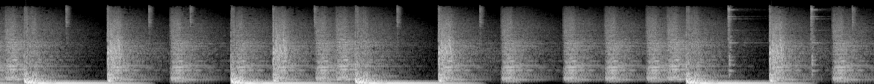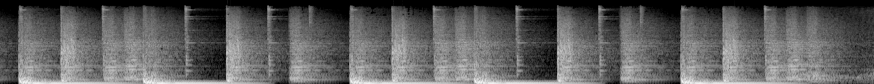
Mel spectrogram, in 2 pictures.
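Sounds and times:
trap beat: 0.0 - 17.3.

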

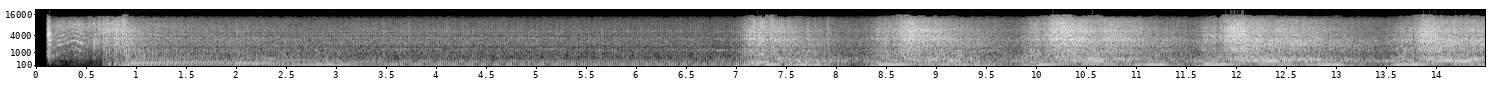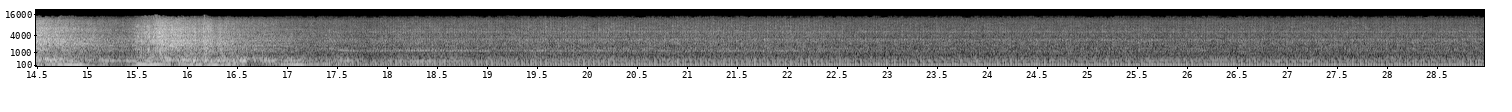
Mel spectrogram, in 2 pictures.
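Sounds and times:
Jeep Cherokee: 0.1 - 28.9.

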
